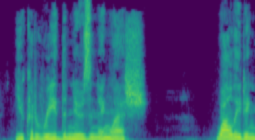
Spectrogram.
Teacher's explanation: the stressed syllables are read news and the first syllable of english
